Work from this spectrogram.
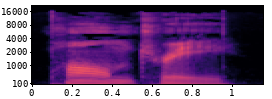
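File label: "palm tree", American English; gcompris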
